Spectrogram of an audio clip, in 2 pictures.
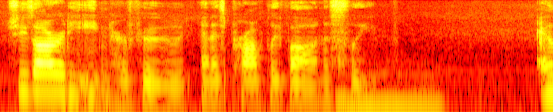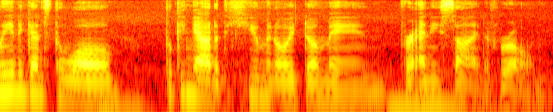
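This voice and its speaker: A woman playing a wry dragon-riding soldier, narrating a fantasy audio drama in the first person in a measured storytelling way. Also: deep voice, a bit bright, a little hiss or hum, rough recording. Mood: composed, watchful.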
